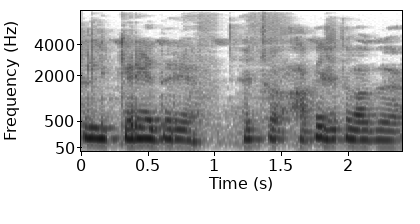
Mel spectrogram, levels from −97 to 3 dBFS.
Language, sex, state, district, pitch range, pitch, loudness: Kannada, male, Karnataka, Dharwad, 160-180 Hz, 170 Hz, -16 LUFS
